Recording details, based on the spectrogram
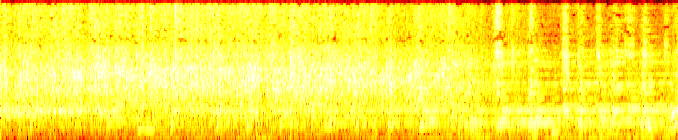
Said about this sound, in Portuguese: Olha só que beleza de samba, gente. Passar de palmas pro compositor.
